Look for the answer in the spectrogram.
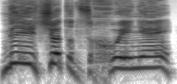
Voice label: mutter; Escape from Tarkov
